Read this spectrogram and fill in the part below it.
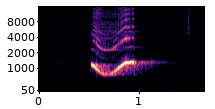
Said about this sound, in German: Ja. Äh, wir, ein äh, fröhliches Unentschieden. Ich spiele die Pfeife der Egalität.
